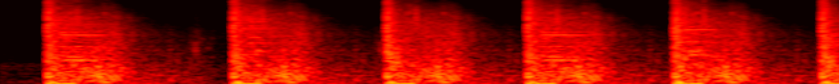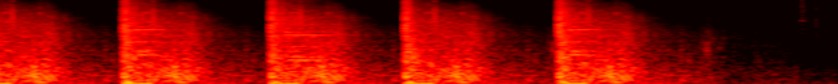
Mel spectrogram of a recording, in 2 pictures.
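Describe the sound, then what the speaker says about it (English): Pistol gunfire in the space survival game Empyrion Galactic Survival: ten sharp, loud shots fired one after another at an even pace of roughly one every half second, with a short tail after each and no voices. "I'm going to use up the pistol ammunition."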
